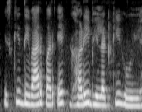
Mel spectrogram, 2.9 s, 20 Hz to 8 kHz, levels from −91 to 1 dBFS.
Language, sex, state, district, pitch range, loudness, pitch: Hindi, female, Jharkhand, Garhwa, 220-265 Hz, -13 LUFS, 235 Hz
